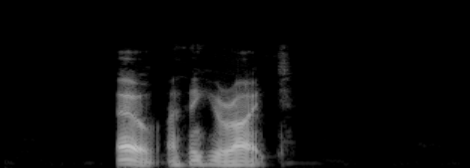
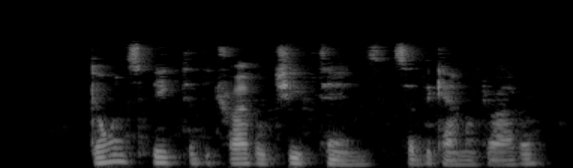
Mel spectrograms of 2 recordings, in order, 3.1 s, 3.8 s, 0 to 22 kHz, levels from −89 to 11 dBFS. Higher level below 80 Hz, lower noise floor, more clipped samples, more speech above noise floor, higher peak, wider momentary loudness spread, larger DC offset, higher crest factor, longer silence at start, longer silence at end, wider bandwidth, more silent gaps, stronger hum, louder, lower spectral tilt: first, -48 dBFS vs -80 dBFS; first, -85 dBFS vs -81 dBFS; neither; first, 64 dB vs 41 dB; first, -4 dBFS vs -18 dBFS; first, 15 LU vs 9 LU; neither; about the same, 22 dB vs 22 dB; first, 0.75 s vs 0.6 s; first, 1.4 s vs 0.2 s; second, 6.6 kHz vs 8.2 kHz; neither; neither; first, -22 LUFS vs -39 LUFS; first, -6 dB/octave vs -3.5 dB/octave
